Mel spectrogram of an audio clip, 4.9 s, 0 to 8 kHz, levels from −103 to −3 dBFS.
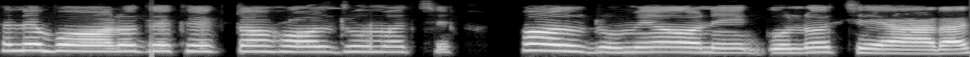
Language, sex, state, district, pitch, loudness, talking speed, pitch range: Bengali, female, West Bengal, Malda, 280 Hz, -16 LUFS, 135 wpm, 235-315 Hz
